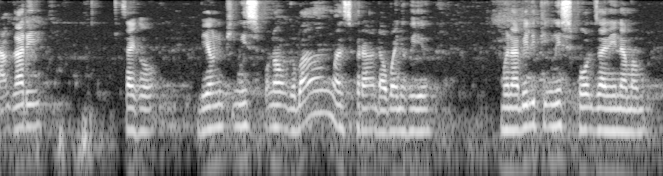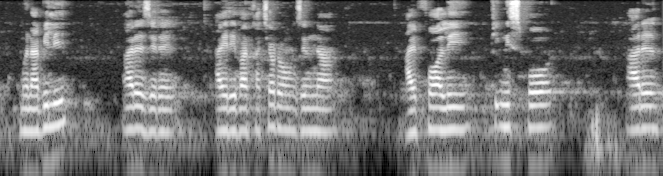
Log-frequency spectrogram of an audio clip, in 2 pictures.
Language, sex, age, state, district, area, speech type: Bodo, male, 18-30, Assam, Chirang, rural, spontaneous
